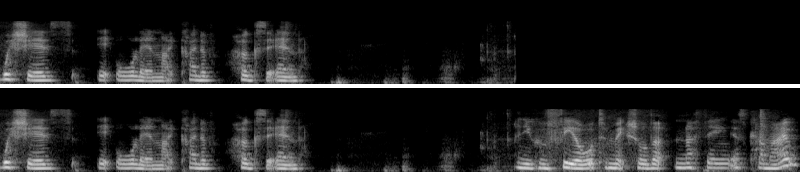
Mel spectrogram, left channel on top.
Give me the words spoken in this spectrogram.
it all in, like kind of hugs it in, and you can feel to make sure that nothing has come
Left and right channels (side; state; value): left; drops out; at 5.2 s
